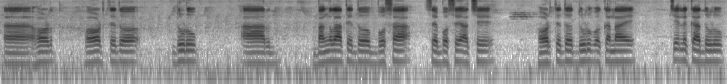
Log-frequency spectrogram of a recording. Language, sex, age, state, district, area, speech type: Santali, male, 60+, West Bengal, Malda, rural, spontaneous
